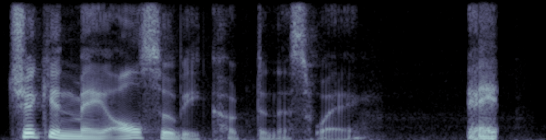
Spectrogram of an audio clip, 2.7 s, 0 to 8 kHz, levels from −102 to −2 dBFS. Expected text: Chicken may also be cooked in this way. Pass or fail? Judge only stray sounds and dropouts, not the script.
fail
